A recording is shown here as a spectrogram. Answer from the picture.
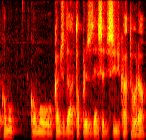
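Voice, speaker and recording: A man has an unremarkable speaking voice at a fairly low pitch. He talks at a moderate pace. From Brazil, Mato Grosso do Sul. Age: 50s. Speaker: agronomist and rancher. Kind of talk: interview.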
